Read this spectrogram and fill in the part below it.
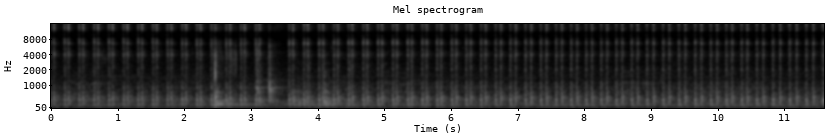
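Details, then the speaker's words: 1933 5-window coupe with a crusty flathead, parked nearly 3 years: steady rapid ticking, a bit over two per second, from the electric fuel pump priming the carburettor; clicking stops once the carb is primed. "That'll be going into the carb now. When it stops clicking, you know the carb is primed."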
